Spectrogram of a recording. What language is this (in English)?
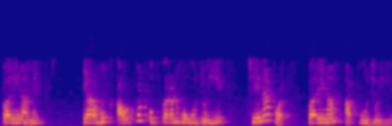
Gujarati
